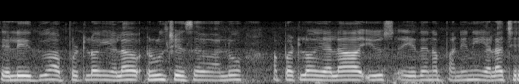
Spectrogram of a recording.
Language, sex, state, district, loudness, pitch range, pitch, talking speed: Telugu, female, Andhra Pradesh, Srikakulam, -14 LUFS, 200-215 Hz, 210 Hz, 150 wpm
